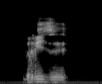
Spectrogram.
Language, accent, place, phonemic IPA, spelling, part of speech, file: French, France, Lyon, /bʁi.ze/, brisée, verb, LL-Q150 (fra)-brisée.wav
- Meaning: feminine singular of brisé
